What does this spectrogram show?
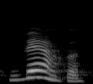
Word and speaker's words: verts: The last letter T we will not pronounce. Elle a des yeux verts.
